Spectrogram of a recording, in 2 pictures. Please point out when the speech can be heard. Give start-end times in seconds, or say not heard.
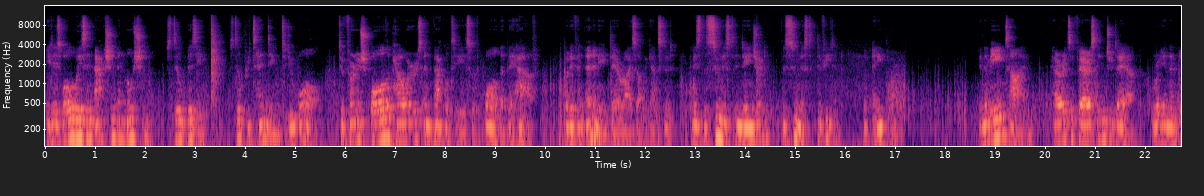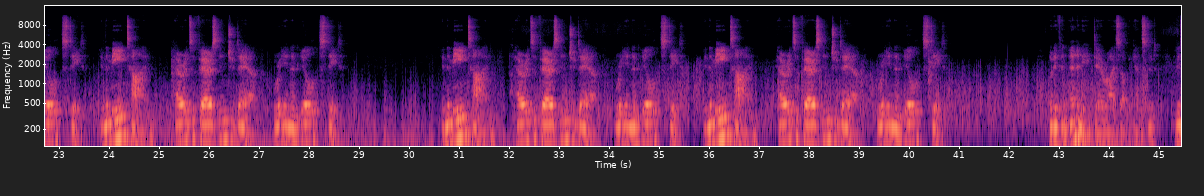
0.0-17.1, 18.6-28.6, 30.6-40.8, 42.7-45.4.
